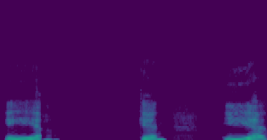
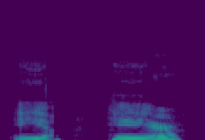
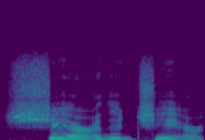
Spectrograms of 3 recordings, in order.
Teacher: Again, iya. This is a gliding vowel that starts with a short e sound, as in bed, and glides towards the schwa sound. Your mouth starts slightly open and then relaxes.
